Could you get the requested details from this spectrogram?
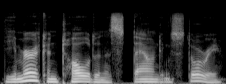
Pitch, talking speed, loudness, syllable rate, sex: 120 Hz, 160 wpm, -17 LUFS, 5.4 syllables/s, male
